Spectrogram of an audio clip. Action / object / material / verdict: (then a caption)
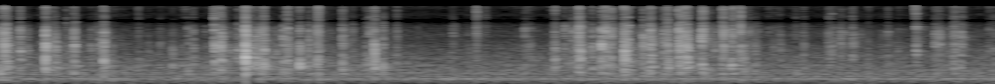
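tap / plastic computer keyboard / plastic / none. Fingertips and nails type on the keys of a backlit plastic gaming keyboard. Quick, bright, dry clicks and taps come in irregular bursts, busiest around the first and third seconds, with no low end and almost no ring after each strike.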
